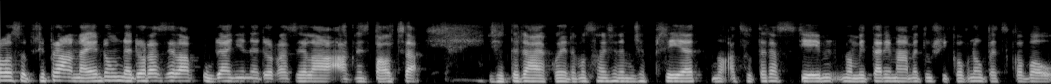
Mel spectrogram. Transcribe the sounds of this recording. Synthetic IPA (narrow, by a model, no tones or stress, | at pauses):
olosɛpr̝̥ɪpɾalanajɛdnownɛdo̞ɾazɪlaʔuːdajɲɛnɛdo̞ɾazɪlaʔa̰ɡnɛzbalt͡sa | ʒɛt̪ɛdajako̞jɛnɛmot͡snaʒɛnɛmuːʒɛpr̝̥ɪjɛt̪̚no̰ʔa̰t͡so̞t̪ɛdascɪmno̞mɪt̪adɪmaːmɛt̪uʃɪko̞vno̞wpɛt͡sko̞vo̞w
